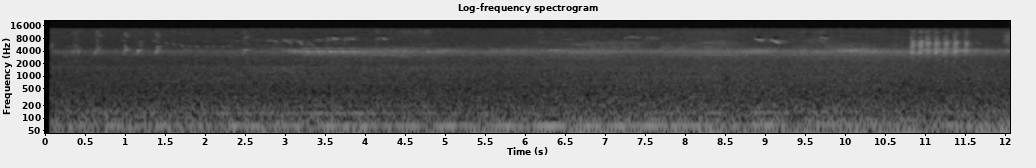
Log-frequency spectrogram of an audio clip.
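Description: Faint outdoor ambience: a steady low rumble and a thin high whine, with a few short, high chirps from small songbirds scattered through it. A quick run of ticks comes near the end.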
